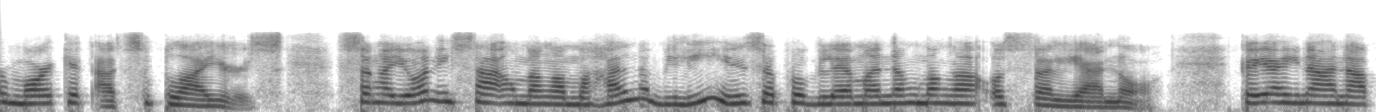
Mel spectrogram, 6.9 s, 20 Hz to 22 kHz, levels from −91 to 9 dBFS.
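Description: AMR wideband (HD Voice) codec damage runs throughout the speech. The vocal tract model is starved of bits, which fits the lowest 6.6 kbit/s mode, so the speech sounds rough and raspy. Nothing reaches above 6.8 kHz, and the top band is filled with shaped noise.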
